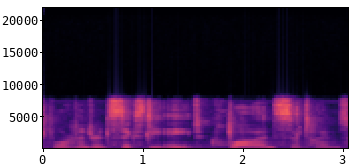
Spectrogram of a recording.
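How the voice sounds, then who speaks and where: Through audible room echo and noticeable background noise, a man talks at a very slow pace. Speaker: statistics instructor. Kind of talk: lecture.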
